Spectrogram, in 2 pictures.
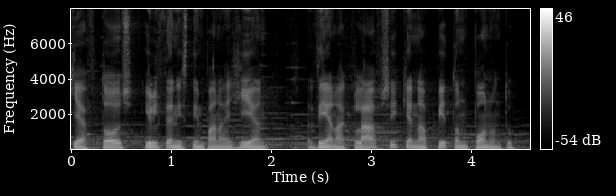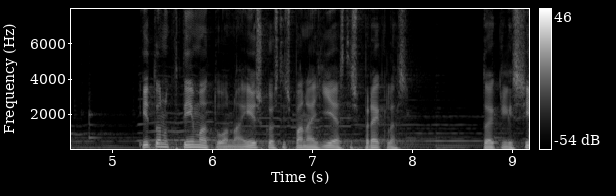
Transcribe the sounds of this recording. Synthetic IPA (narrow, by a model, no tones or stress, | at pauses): ce̞ɐft̪o̞silθe̞nist̪impɐnɐʝiɐnðiɐnɐklɐfsice̞nɐpit̪o̞npo̞no̞nt̪u | it̪o̞ŋkt̪imɐt̪uo̞nɐisko̞st̪ispɐnɐʝiɐst̪ispɾe̞klɐs | t̪o̞e̞klis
